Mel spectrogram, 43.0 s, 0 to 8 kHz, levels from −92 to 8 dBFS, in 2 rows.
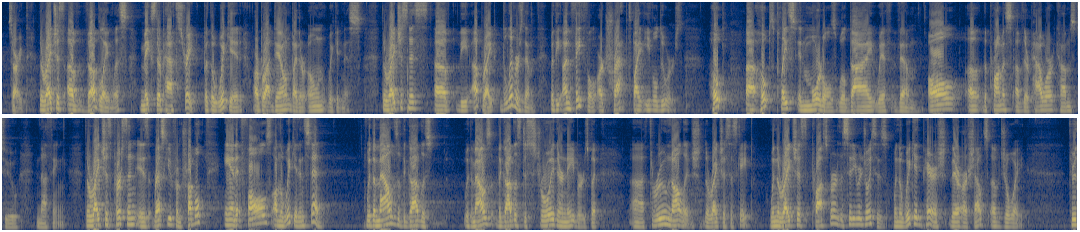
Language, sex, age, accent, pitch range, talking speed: English, male, 40-59, American, 110-135 Hz, 145 wpm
